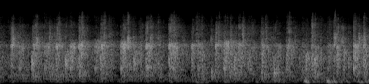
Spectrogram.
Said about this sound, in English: Praise God. Give him a good hand. Clap unto the Lord. Hallelujah. Praise God.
